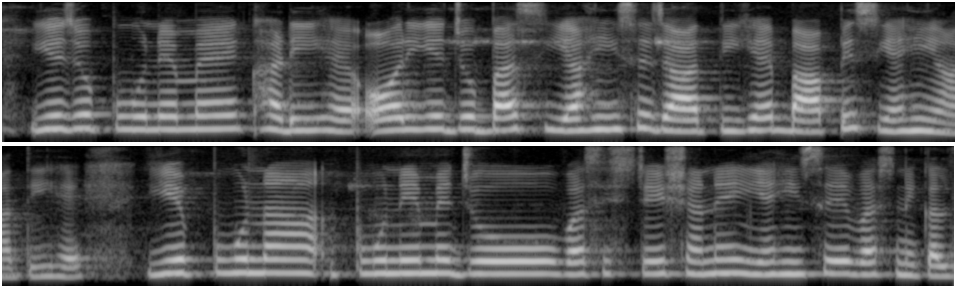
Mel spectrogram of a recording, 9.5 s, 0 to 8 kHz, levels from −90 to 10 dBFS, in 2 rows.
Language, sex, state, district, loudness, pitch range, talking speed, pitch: Hindi, female, Maharashtra, Pune, -19 LUFS, 255-280 Hz, 195 wpm, 270 Hz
